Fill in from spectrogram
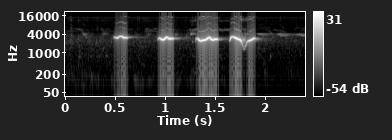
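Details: Five-coloured bird calling: four short whistled notes around the middle-high range, each wavering or warbled. The last one dips sharply then rises again, spaced about half a second apart in a quiet setting.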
